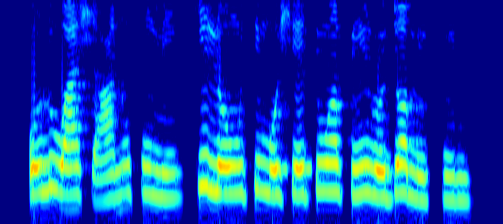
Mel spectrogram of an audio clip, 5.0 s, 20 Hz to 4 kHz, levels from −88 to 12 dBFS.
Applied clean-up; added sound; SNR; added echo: none; none; none; none.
